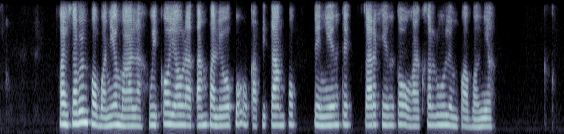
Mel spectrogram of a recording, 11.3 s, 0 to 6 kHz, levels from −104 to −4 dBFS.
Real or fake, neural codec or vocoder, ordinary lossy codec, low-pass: fake; autoencoder, 48 kHz, 32 numbers a frame, DAC-VAE, trained on Japanese speech; Opus, 24 kbps; 5.4 kHz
